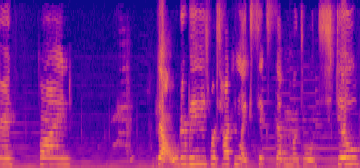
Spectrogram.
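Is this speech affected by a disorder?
Yes: cerebral palsy.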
